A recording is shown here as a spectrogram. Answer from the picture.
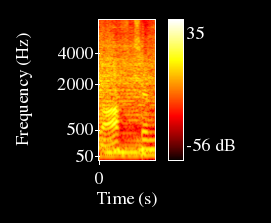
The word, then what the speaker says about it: often: The T is silent. – Instead of often. – Mm-hmm. It's not often. It's often.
